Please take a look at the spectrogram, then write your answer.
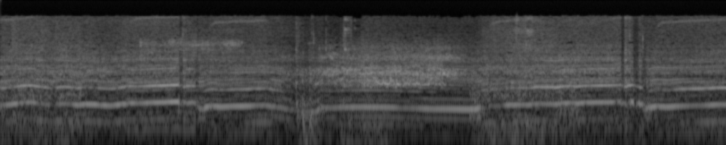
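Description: Race car engine in a video game lapping the Nürburgring, a loud, steady engine drone whose pitch dips and rises through corners, with brief tyre-skid sounds during a slide.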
